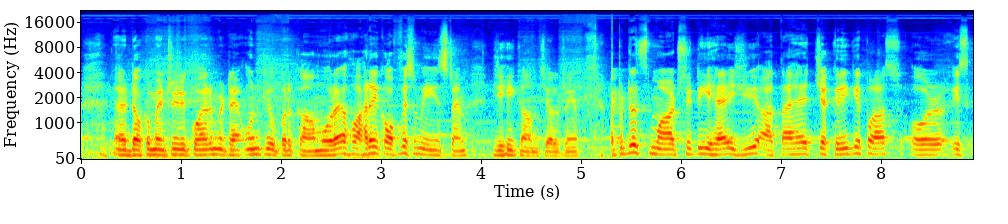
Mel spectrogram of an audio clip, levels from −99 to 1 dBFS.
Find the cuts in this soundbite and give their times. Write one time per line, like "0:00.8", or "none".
0:05.3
